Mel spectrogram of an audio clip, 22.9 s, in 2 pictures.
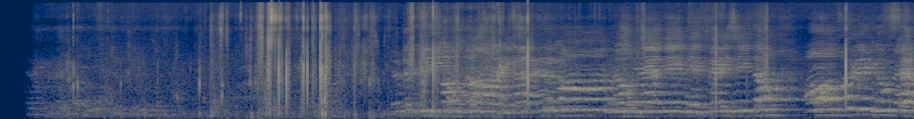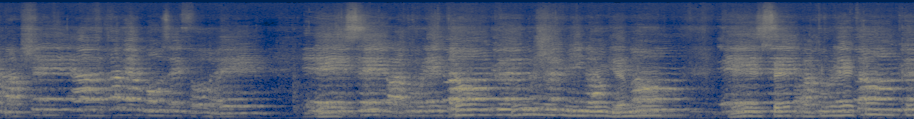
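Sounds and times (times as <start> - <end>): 
chorale: 4.9 - 22.8.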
